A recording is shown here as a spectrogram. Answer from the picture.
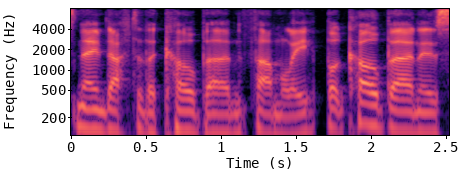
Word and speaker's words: Cockburn: Because it's named after the Coburn family, but Coburn is spelled cockburn.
